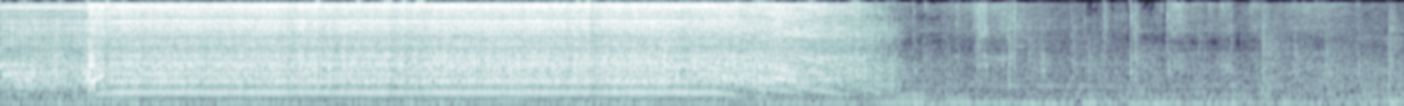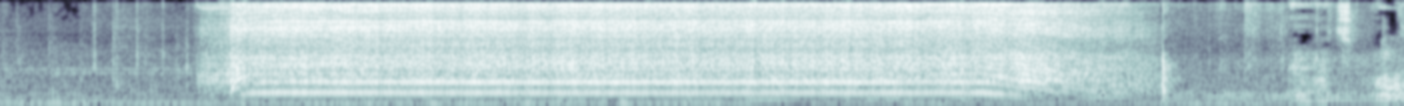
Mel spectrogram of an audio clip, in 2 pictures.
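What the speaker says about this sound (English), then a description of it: "that's all of the pilot holes drilled" A power drill bores pilot holes in two long bursts, each a steady high whine that ramps up, holds for several seconds and winds down, with a quieter pause of faint rustling between them.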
